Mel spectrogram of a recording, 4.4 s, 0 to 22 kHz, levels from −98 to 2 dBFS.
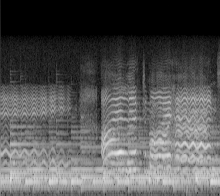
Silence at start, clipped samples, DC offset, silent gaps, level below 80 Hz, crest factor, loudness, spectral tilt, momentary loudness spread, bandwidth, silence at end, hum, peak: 0 s; under 0.1%; under 0.1%; none; -60 dBFS; 12 dB; -18 LUFS; -6.5 dB/octave; 7 LU; 7.2 kHz; 0 s; none; -4 dBFS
